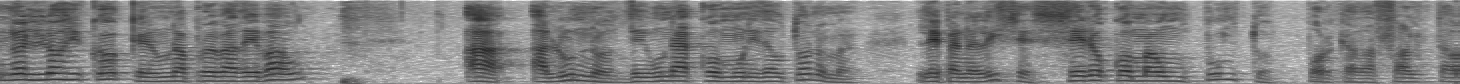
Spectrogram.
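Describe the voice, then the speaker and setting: A man argues his case in a radio studio debate, firm and ready to cut in. His voice is a touch high for a man. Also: darkish tone. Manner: firm, interrupting, argumentative. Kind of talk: studio debate, arguing a point.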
